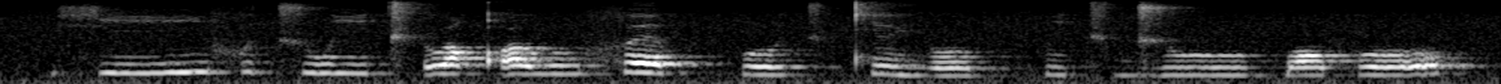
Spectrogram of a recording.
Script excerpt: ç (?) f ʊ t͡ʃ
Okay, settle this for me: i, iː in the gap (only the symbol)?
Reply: iː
